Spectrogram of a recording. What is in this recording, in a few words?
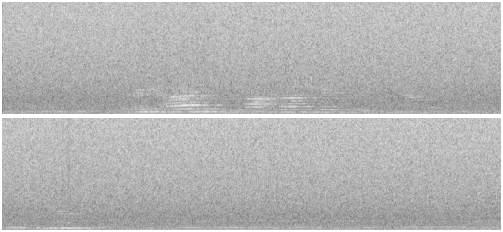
Attic Unexplained Female voice; Turner Home Bluefield WV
